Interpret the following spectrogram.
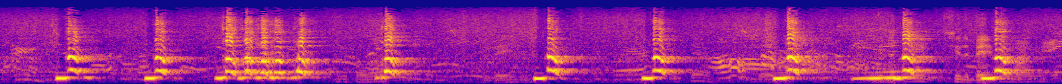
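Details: Captive siamangs at a zoo calling: loud honk-like barks in uneven bursts, some notes doubled or clustered, with brief pauses between and quiet background voices.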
